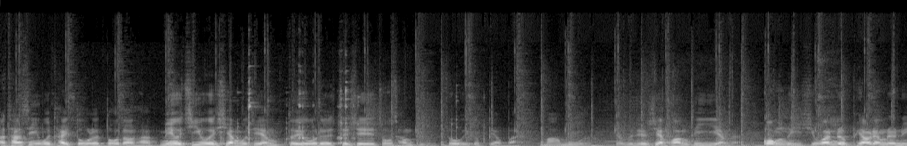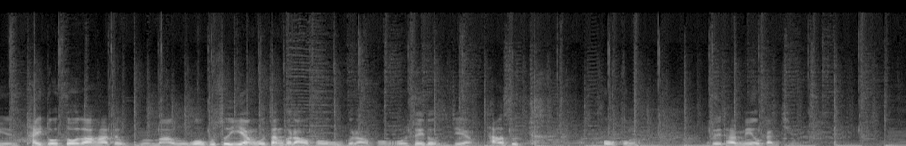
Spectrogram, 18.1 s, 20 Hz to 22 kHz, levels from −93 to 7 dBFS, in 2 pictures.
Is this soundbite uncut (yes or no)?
no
